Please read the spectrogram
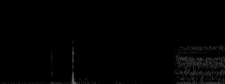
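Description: Near silence with a short sharp click just under a second in, then a soft breathy exhale near the end.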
